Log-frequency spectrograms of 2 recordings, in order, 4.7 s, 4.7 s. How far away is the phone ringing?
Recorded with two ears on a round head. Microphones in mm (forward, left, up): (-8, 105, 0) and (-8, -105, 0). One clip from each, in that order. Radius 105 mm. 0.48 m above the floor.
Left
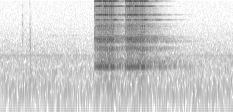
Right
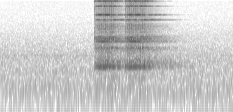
About 0.6 m.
